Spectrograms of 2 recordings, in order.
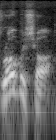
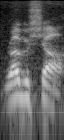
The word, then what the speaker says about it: Robicheaux: But now it's Robicheaux. Robicheaux. I heard it's a little Cajun.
